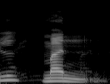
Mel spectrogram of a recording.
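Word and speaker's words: علماً: kondisinya edelman bacanya Hai Ilman ada Nun karena tanwin itu adalah Nun yang tidak tertulis tapi diucapkan Hai Ilman Ilma kalau waqaf kalau tersambung Ilman terus ada kata setelahnya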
